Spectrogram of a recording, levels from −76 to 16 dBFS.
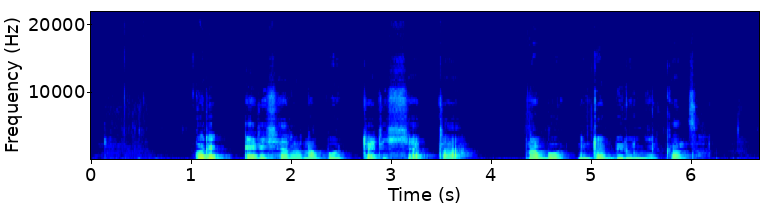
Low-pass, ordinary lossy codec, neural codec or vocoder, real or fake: none; none; none; real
